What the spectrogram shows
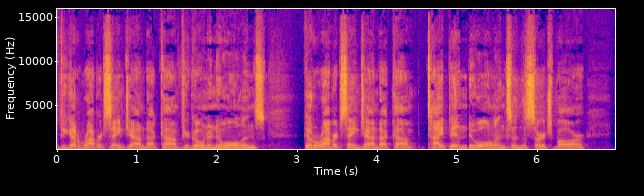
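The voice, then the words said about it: Strained, worn-out voice. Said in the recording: “my voice is a little shot”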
